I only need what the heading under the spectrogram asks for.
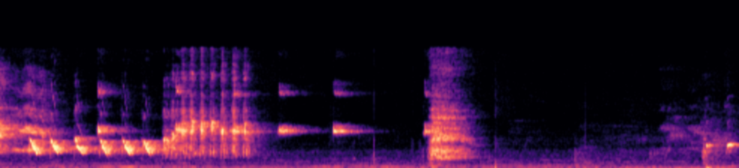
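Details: Song fill of greater green leafbirds, a Banyuwangi bird against a Kalimantan bird: a quick series of sharp chevron-shaped chirps, then dense high twittering and scattered clicks over a faint background hum.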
